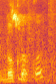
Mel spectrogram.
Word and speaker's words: BOCO: Et c'est dans des bocaux, c'est pour ça que ça s'appelle bocaux. Voilà. Même si ça s'écrit pas comme ça normalement bocaux. B-O-C-O.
